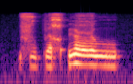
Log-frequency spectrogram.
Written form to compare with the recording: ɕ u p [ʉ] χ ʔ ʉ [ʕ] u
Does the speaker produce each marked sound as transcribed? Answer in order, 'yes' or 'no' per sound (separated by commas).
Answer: no, yes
